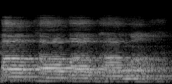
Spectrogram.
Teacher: और जिस वाद्य यंत्र की अर्थात जिस अंग की सबसे अधिक महत्वपूर्ण भूमिका होती है, उसी अंग के आधार पर हम जान लेते हैं। जैसे प फ ब भ म ध्वनियों का उच्चारण करते समय हमारे दोनों होठ आपस में मिलते हैं। इनकी सबसे अधिक महत्वपूर्ण जो भूमिका है इसमें होठों की है, इसलिए इन ध्वनियों को हम ओष्ठ्य ध्वनियां कहते हैं, अर्थात इनका उच्चारण स्थान हम ओष्ठ मानकर चलते हैं।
